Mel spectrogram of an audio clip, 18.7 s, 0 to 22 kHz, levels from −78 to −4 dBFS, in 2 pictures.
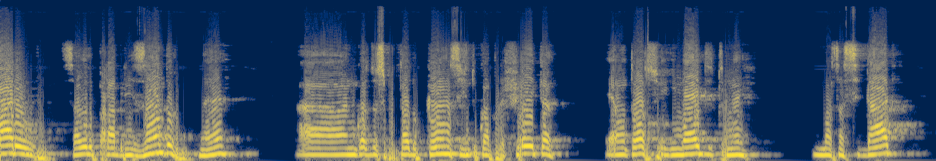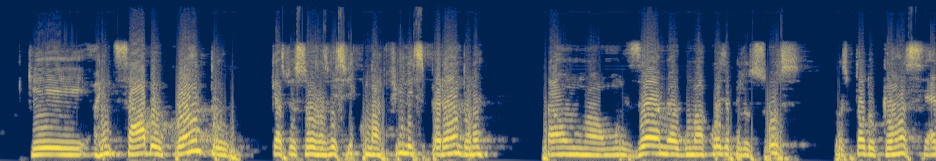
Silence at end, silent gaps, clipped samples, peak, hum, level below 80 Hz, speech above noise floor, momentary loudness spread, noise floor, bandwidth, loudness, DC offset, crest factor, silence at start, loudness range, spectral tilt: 0 s; none; under 0.1%; -2 dBFS; none; -24 dBFS; 34 dB; 8 LU; -43 dBFS; 12 kHz; -10 LUFS; under 0.1%; 8 dB; 0 s; 2 LU; -5.5 dB/octave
